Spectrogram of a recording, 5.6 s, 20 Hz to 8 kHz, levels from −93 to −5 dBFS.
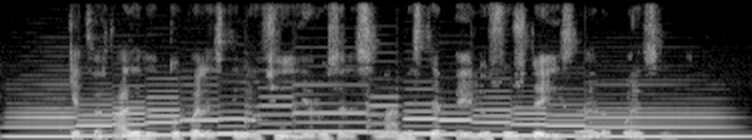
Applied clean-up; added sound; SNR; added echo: none; Wind instrument, woodwind instrument; 2 dB; none.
